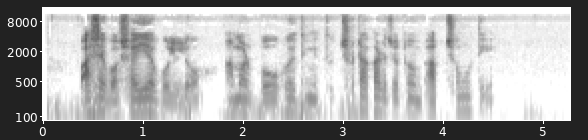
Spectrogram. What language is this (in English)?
Bangla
